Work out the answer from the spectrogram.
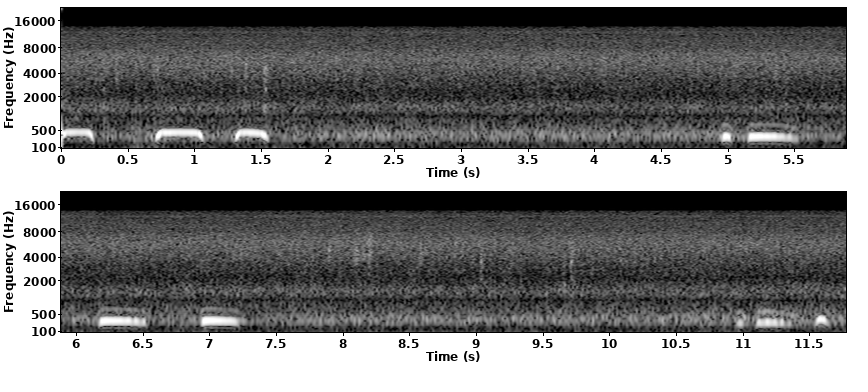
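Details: Great horned owl pair, probably a male and female, duetting back and forth, with one bird higher pitched than the other. Deep hoots come in short runs of two or three: a higher series first, then lower replies, over a steady low hiss.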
